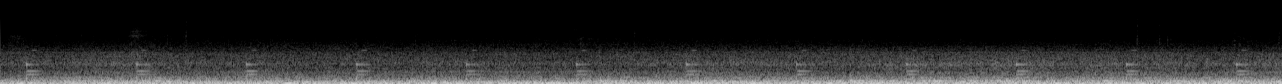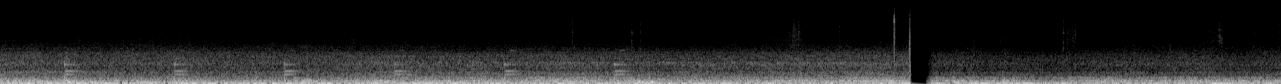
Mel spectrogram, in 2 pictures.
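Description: A 2025 BMW X7 SUV cruises along a busy Indian highway, a constant loud cabin rumble of engine and road noise with steady tyre hum and a brief dropout near the end, no voices.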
